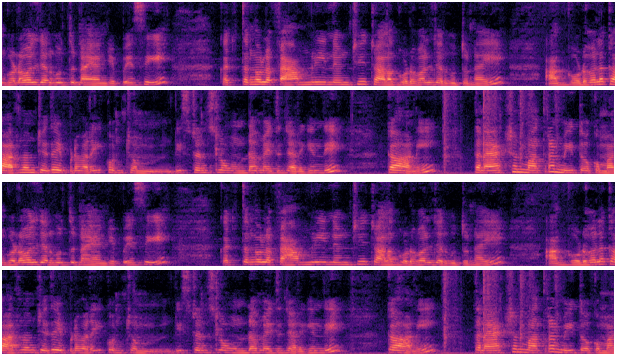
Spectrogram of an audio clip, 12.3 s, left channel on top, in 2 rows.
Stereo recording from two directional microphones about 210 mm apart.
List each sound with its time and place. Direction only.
0.0 s a woman's voice: 35° left (ahead or behind)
